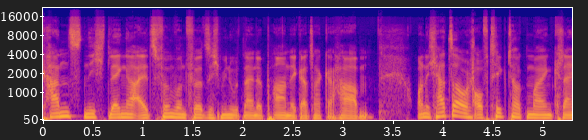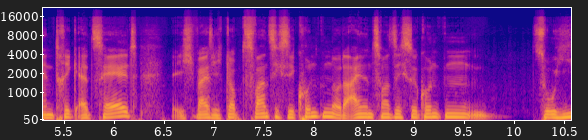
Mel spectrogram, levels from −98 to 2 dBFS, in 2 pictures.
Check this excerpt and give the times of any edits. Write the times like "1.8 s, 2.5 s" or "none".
4.3 s, 6.6 s, 7.0 s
